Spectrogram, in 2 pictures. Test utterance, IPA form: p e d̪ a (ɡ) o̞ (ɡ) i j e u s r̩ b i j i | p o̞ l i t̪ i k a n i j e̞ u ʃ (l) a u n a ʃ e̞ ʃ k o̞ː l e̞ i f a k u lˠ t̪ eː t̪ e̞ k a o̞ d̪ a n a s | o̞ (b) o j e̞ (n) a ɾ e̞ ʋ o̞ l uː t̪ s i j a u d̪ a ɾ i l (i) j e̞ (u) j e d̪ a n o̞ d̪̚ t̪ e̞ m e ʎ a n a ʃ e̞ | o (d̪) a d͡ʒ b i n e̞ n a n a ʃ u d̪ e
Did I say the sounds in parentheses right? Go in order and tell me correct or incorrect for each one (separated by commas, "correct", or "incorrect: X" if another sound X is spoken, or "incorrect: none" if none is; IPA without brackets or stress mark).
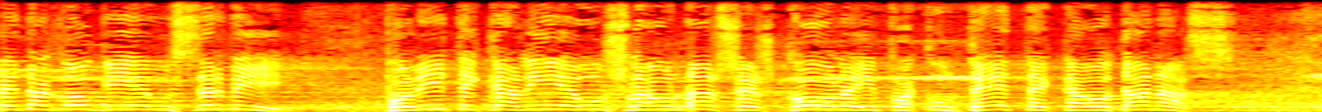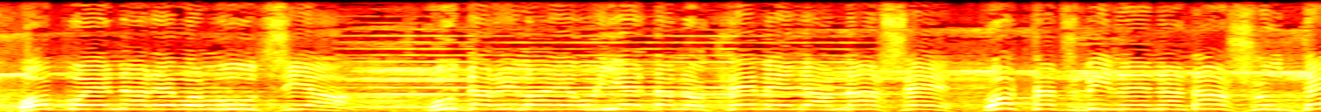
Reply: correct, correct, correct, correct, correct, incorrect: a, correct, incorrect: t̪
